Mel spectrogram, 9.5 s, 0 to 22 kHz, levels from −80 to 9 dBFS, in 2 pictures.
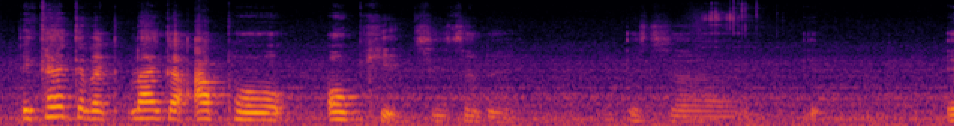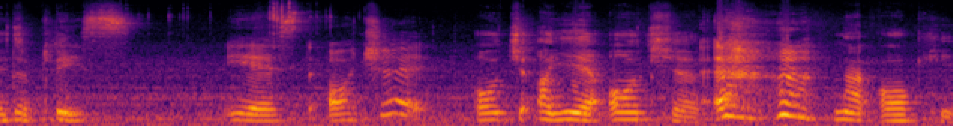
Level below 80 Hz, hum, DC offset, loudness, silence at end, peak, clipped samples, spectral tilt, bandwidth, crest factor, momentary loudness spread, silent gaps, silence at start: -40 dBFS; none; under 0.1%; -15 LUFS; 0 s; 0 dBFS; under 0.1%; -4 dB/octave; over 20 kHz; 16 dB; 20 LU; none; 0 s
